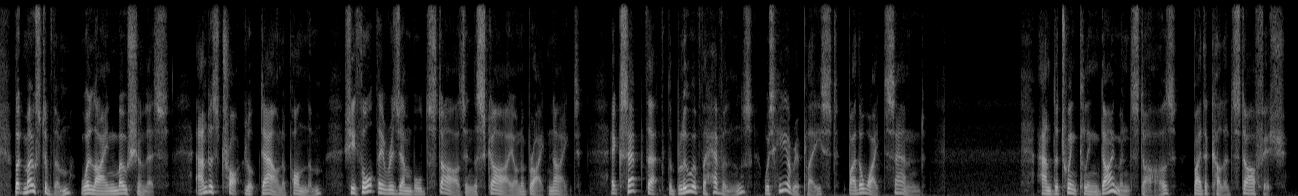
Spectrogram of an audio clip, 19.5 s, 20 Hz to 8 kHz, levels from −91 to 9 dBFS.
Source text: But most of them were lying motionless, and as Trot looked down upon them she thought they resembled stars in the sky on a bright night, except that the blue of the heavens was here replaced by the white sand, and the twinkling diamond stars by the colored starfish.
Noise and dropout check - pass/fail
pass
